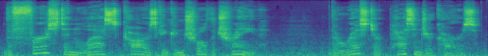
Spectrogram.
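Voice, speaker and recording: A woman's voice: extremely low pitch, sing-song, measured pace, background noise, exaggerated voice. A woman playing an earnest, unsure young detective in a video game, musing aloud and questioning things. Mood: curious, musing.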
